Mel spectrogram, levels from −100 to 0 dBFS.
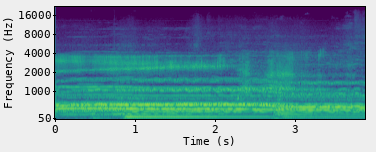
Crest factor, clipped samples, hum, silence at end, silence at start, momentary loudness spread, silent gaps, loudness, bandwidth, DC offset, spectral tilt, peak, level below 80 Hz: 12 dB; under 0.1%; none; 0 s; 0 s; 4 LU; none; -23 LUFS; 10 kHz; under 0.1%; -7 dB/octave; -10 dBFS; -54 dBFS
